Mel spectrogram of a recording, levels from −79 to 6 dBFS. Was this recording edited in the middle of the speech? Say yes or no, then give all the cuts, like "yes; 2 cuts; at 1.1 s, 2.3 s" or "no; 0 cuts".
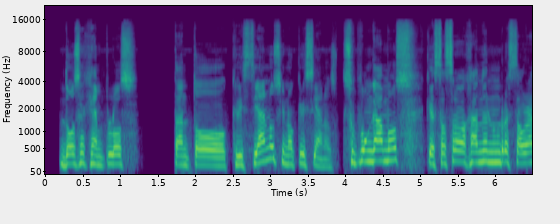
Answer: yes; 1 cut; at 3.9 s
